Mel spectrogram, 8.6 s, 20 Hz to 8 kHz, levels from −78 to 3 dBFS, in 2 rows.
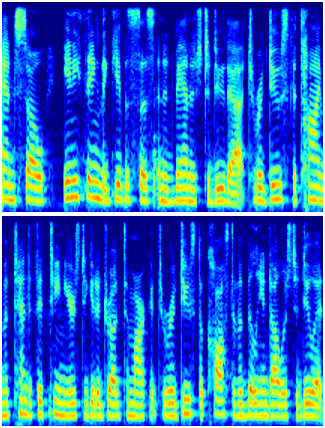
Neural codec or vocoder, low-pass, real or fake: none; 7.2 kHz; real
